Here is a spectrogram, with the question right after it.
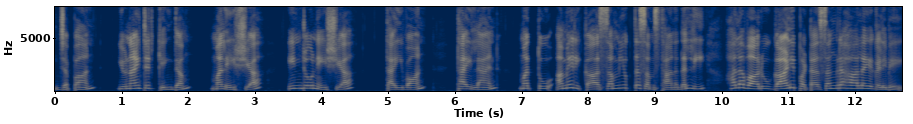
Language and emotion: Kannada, neutral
